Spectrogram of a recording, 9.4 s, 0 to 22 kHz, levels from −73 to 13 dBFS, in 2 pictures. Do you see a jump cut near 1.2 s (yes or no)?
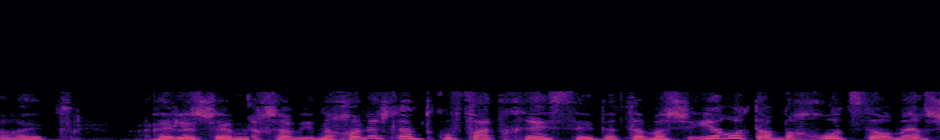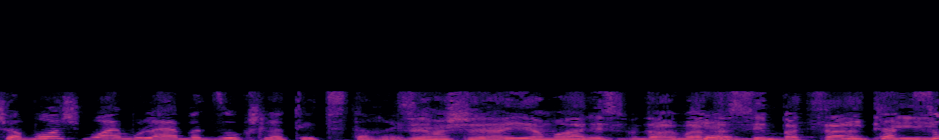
yes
